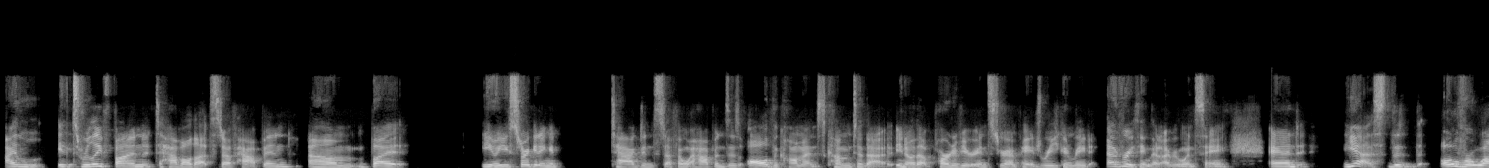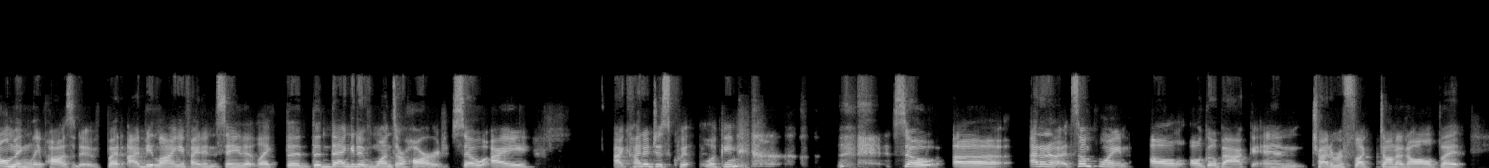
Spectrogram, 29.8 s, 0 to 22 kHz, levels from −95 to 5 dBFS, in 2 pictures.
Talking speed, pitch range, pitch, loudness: 195 wpm, 195-245 Hz, 215 Hz, -22 LUFS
